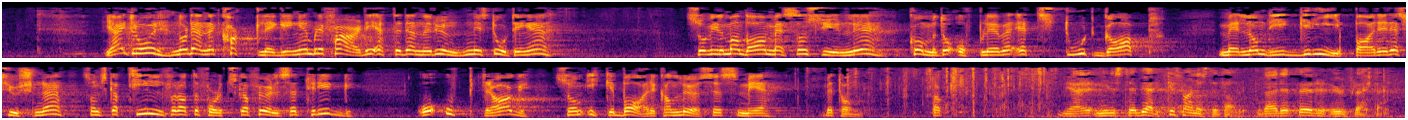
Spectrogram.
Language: Norwegian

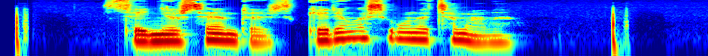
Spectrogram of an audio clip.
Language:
Galician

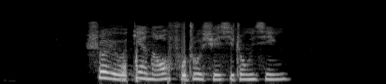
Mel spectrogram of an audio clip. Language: Chinese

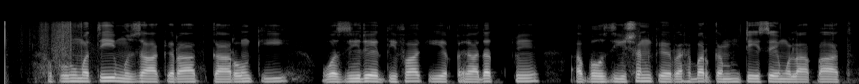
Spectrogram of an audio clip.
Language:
Urdu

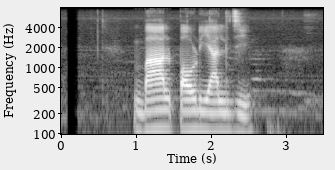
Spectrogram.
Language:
Nepali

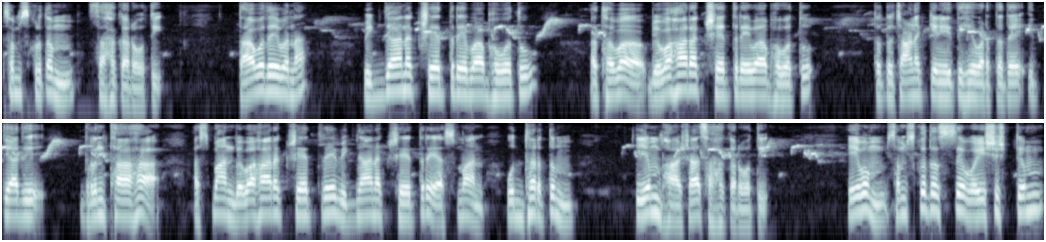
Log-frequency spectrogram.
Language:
Sanskrit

